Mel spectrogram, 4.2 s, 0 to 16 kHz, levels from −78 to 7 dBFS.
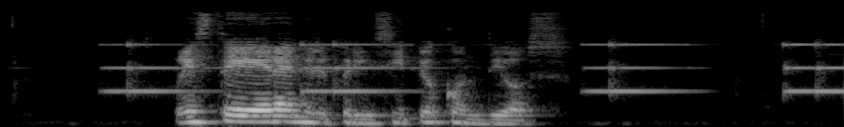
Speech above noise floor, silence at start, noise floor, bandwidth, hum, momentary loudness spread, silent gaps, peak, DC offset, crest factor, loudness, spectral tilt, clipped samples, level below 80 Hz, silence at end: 32 dB; 0.5 s; -56 dBFS; 11.5 kHz; none; 21 LU; none; -8 dBFS; under 0.1%; 18 dB; -25 LUFS; -5.5 dB/octave; under 0.1%; -60 dBFS; 0 s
